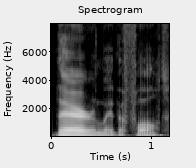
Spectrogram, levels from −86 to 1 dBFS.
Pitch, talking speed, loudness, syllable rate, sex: 95 Hz, 205 wpm, -20 LUFS, 4.8 syllables/s, male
